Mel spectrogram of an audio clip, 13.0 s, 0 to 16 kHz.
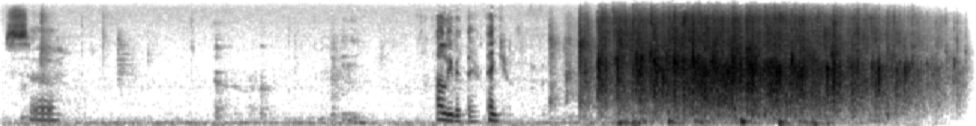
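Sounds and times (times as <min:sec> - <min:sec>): audience applauding: 0:07.3 - 0:13.0.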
